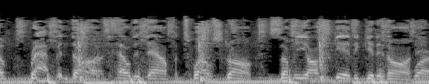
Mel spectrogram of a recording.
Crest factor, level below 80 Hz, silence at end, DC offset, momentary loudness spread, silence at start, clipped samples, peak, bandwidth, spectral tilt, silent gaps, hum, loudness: 14 dB; -26 dBFS; 0 s; under 0.1%; 3 LU; 0 s; under 0.1%; -2 dBFS; 10.5 kHz; -3.5 dB/octave; none; none; -16 LUFS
